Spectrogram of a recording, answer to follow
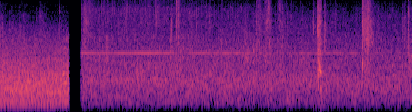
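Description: Water churning in an outdoor penguin pool with a low hum, cut off suddenly about a second in. After the cut comes a steady outdoor hiss with a faint high whine and a couple of short clicks near the end.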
